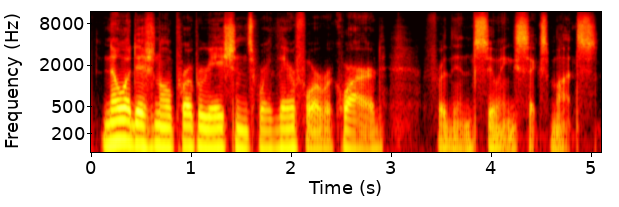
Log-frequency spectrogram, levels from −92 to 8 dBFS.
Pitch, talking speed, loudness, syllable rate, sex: 120 Hz, 130 wpm, -19 LUFS, 5.3 syllables/s, male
